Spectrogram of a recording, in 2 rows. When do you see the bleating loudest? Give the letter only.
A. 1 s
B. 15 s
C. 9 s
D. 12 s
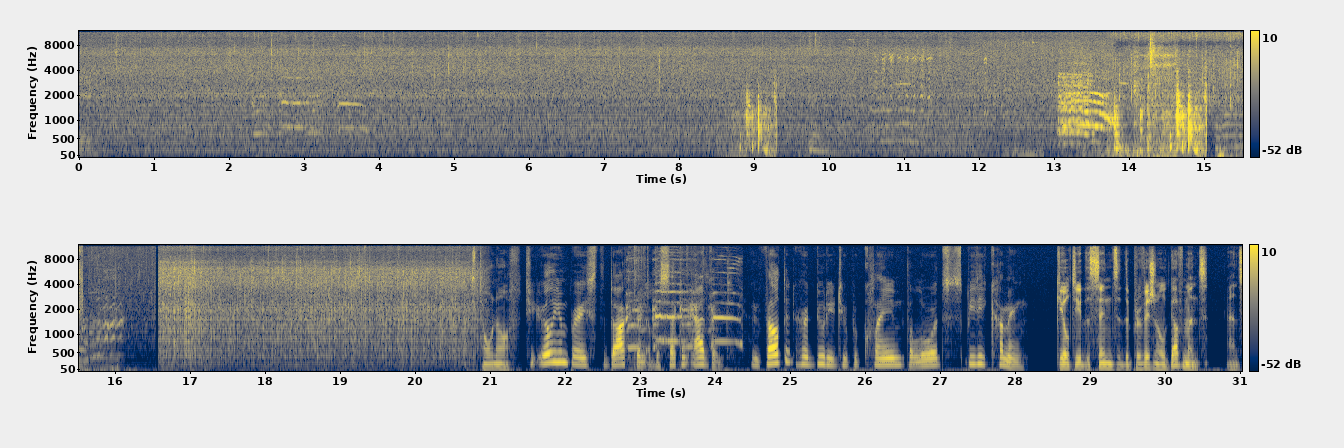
B.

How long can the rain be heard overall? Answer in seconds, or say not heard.
21 s.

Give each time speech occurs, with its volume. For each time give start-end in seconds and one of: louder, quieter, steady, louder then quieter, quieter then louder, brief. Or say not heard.
20.6-30.9 steady.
